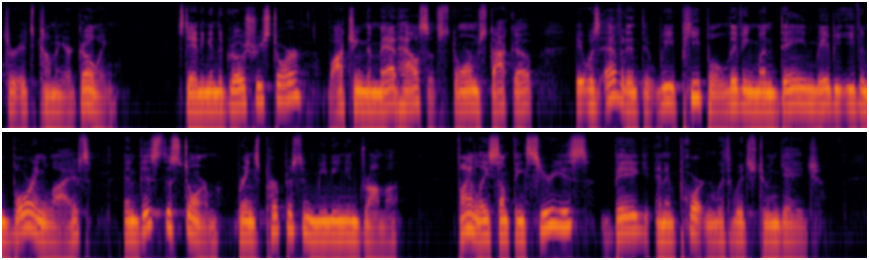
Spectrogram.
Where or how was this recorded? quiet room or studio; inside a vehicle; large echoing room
quiet room or studio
